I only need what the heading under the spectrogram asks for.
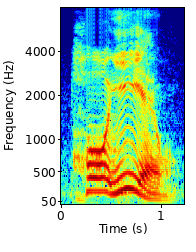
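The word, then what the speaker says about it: ποιέω: 포이에요. 정확한 발음은 그렇죠. 포이에요. 포이에요.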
